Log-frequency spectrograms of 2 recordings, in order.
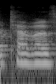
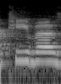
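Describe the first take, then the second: First: "Tevas" said as TEH-vuhz; short-E pronunciation. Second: "Tevas" said as TEE-vuhz; long-E pronunciation. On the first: Reseller offers viewers the other way to say the brand, "Tevas" as TEH-vuhz. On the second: Reseller offers viewers one way to say the sandal brand, "Tevas" as TEE-vuhz. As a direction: say "Tevas" with a long ee in the first syllable. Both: Shown as a demonstration. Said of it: "however you choose to pronounce them".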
